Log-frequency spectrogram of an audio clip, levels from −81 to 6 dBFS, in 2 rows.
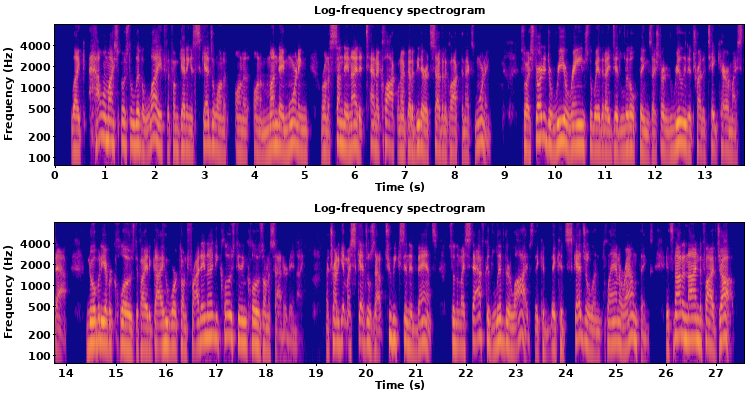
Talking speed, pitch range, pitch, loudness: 265 wpm, 130-160 Hz, 140 Hz, -23 LUFS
